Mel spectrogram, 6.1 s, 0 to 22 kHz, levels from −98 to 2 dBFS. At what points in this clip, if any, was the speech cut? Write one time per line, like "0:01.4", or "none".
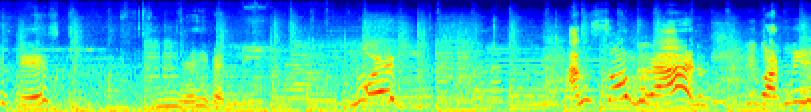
0:02.4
